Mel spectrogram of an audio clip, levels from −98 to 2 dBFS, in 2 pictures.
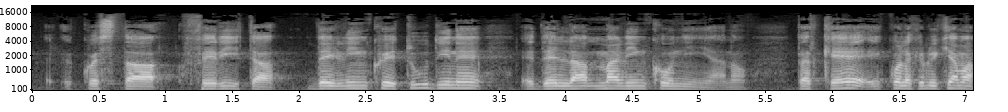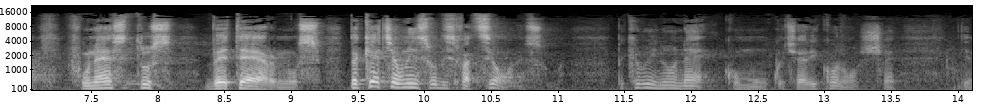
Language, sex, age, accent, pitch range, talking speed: Italian, male, 30-49, native, 105-140 Hz, 115 wpm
